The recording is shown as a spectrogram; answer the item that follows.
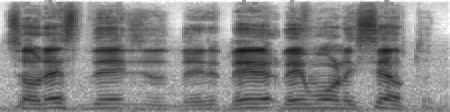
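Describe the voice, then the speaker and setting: Blunt, profane man with a bright voice. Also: fairly high pitch, fairly even intonation, moderate pace, slight background noise. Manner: blunt, rambling, profane, with many restarts. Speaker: host giving advice. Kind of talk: casual unscripted monologue.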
